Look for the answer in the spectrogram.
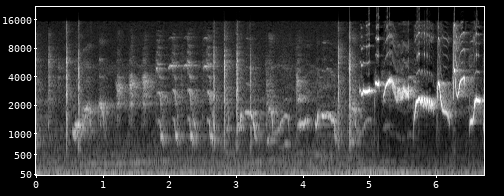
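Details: White-rumped shama (murai batu) in vigorous gacor song full of isian mimicry, used as a lure to make other shamas sing; soft varied whistles and clicks build to loud slurred rising and falling whistles near the end.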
